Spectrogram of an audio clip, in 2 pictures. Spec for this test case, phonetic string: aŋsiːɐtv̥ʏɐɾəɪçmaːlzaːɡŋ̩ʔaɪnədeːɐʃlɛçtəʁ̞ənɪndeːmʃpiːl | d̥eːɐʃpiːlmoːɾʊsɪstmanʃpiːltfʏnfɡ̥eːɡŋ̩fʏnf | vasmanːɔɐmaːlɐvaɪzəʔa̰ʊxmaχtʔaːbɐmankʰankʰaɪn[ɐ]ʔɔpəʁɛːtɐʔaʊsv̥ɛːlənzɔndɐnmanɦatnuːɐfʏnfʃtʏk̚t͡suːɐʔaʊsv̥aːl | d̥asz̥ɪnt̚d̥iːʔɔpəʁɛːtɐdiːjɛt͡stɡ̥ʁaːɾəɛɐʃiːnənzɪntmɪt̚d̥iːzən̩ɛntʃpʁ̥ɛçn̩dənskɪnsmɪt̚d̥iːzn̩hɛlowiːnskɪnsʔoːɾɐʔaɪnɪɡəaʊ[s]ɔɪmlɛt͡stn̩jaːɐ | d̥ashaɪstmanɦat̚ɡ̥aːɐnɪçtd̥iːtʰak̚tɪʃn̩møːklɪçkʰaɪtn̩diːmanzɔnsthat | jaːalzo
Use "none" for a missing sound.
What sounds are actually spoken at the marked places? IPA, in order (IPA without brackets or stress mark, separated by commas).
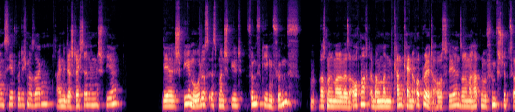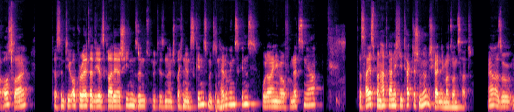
ə, f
